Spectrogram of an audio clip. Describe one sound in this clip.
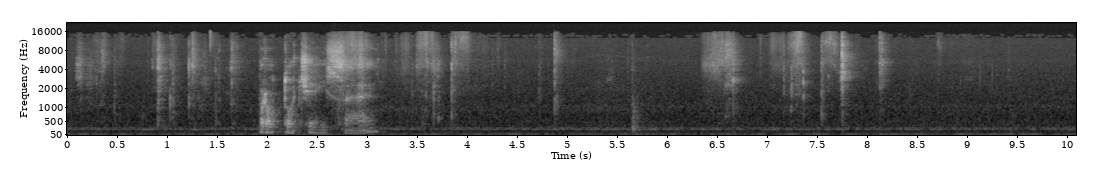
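Playing cards rustle and tap on a table.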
